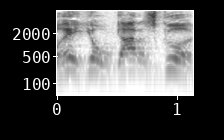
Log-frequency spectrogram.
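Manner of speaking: put-on Italian accent, preacher style. Speaker proud of being italian shows how he'd sound as a preacher: italian preacher accent. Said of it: "then you could be like an Italian preacher".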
